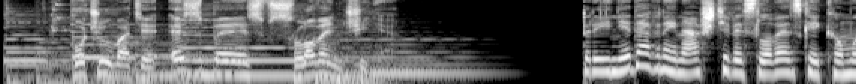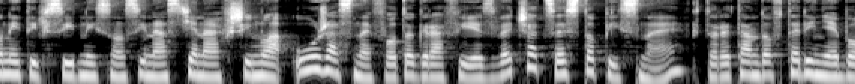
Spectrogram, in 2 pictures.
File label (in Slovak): slovak; sbs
